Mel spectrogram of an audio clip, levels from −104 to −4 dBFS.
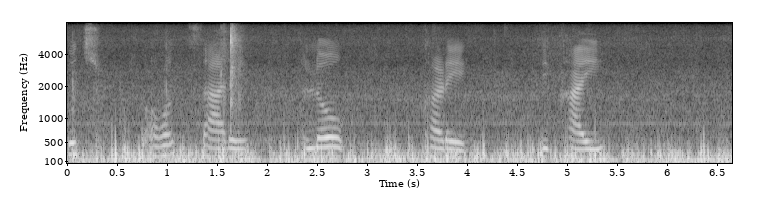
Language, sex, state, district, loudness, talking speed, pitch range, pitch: Hindi, female, Madhya Pradesh, Dhar, -19 LUFS, 55 wpm, 120-135 Hz, 125 Hz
